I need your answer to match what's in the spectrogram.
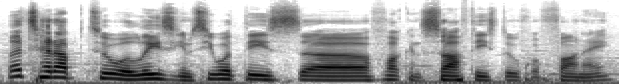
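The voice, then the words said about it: Put-on New York accent. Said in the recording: “I like this New York gang of piranhas. ... 90% of my US accents are New York.”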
